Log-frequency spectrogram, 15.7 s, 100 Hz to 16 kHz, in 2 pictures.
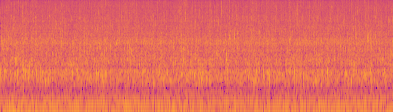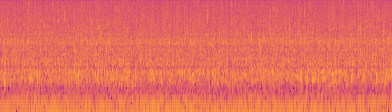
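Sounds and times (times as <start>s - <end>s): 
flowing water in a Tokyo park: 0.0s - 15.6s.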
